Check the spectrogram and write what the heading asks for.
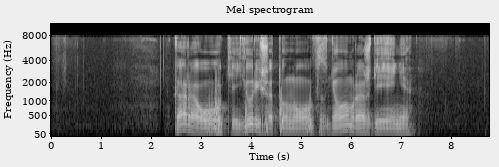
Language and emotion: Russian, sad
